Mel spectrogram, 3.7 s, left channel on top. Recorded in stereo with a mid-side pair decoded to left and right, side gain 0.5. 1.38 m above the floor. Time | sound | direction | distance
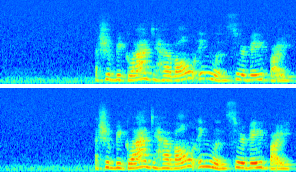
1.2 | a woman speaking | 45° right | 2.5 m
